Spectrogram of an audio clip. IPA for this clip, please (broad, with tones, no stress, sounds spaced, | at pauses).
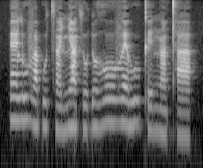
ɛ˦ l u˦ v a˨ p u˨ t͡s ã˨ ɲ ã˦˨ s u˨ ɗ ʊ˦ ɣ oː˦ v ɛ˦˨ β uː˦ kʼ e˨ ŋ ã˨ tʰ a˨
